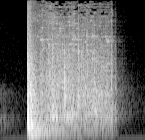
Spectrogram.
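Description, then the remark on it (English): A small ceramic ballerina figurine, hit by tossed keys, shatters in one sudden, loud crash, followed by about a second of bright, crackling clatter from scattering fragments before it cuts off abruptly. No voices. “On edge so much that when I walked through the door, instead of placing my keys on the shelf by the door, I tossed my keys, hitting a small ceramic ballerina.”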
